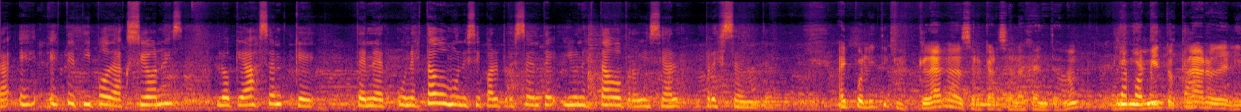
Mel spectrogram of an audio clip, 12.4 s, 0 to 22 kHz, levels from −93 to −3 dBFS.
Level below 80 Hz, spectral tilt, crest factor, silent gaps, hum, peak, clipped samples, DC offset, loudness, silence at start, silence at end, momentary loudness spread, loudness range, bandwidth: -66 dBFS; -5 dB/octave; 16 dB; none; none; 0 dBFS; under 0.1%; under 0.1%; -18 LUFS; 0 s; 0 s; 8 LU; 3 LU; over 20 kHz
